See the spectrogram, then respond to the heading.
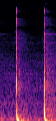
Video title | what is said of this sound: Fun Video Friday: Irish Soda Bread recipe | kind of sounds like when you bounce a basketball so that's the hollow sound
